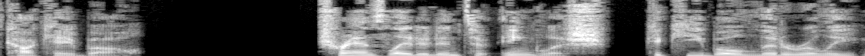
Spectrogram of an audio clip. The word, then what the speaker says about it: Kakeibo: She called it Kakeibo, pronounced kah-keh-boh.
